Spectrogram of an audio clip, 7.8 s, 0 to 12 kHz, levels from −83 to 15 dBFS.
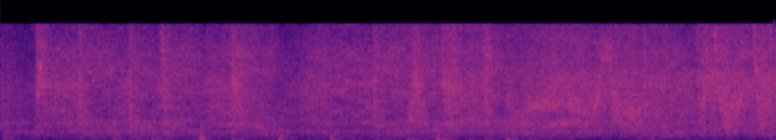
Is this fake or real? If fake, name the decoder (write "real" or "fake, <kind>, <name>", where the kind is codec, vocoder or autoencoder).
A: real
